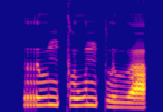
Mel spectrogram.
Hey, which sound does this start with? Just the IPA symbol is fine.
r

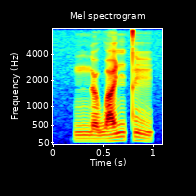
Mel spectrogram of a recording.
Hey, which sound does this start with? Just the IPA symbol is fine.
nː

